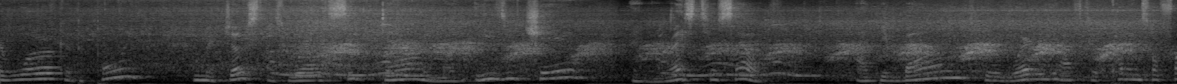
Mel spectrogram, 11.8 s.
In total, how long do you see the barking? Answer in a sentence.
You can hear the barking for 3 seconds altogether.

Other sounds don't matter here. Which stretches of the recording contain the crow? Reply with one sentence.
You can hear the crow from 2.8 to 11.7 s.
